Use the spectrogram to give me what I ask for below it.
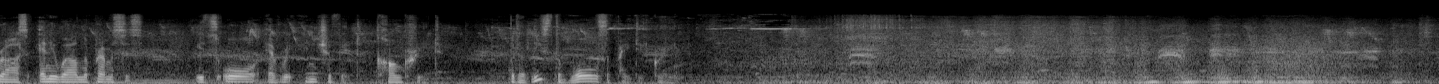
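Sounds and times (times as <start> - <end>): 
speech: 0.0 - 4.4, 5.1 - 7.0
rumble of traffic and idling engines: 0.0 - 14.3
crows cawing: 1.4 - 3.6, 4.6 - 6.7, 8.4 - 10.3, 11.2 - 12.5, 13.4 - 14.3.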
